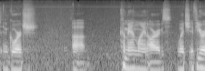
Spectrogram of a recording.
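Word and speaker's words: GOARCH: OSS in platforms with using the goose and Gorge command-line rx which if you're a gopher con that's the official pronunciation of the builds command line flags according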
